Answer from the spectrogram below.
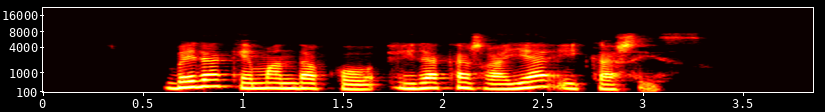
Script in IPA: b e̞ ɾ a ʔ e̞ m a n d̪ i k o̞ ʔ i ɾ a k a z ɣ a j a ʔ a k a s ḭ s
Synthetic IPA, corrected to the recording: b e̞ ɾ a k e̞ m a n d̪ a k o̞ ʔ i ɾ a k a z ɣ a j a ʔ i k a s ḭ s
